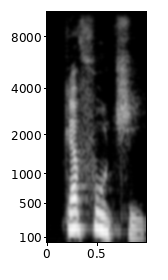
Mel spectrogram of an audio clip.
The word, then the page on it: cafochi: cafouchi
